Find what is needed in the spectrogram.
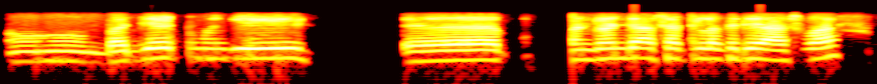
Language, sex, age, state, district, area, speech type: Sindhi, male, 45-60, Gujarat, Kutch, urban, conversation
